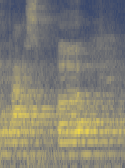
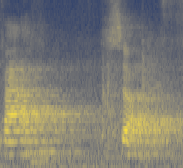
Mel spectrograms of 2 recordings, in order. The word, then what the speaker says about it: FAFSA: Nobody says it right. I don't say it right. Half the time I'll say FAFSA, but it's FAFSA.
